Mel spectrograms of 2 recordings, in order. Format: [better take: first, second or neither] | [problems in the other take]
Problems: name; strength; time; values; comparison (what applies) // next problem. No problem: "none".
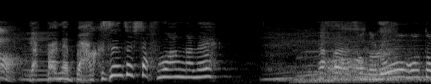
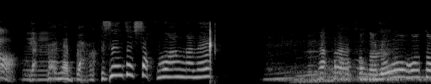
first | noise reduction (neural mask model RNNoise)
